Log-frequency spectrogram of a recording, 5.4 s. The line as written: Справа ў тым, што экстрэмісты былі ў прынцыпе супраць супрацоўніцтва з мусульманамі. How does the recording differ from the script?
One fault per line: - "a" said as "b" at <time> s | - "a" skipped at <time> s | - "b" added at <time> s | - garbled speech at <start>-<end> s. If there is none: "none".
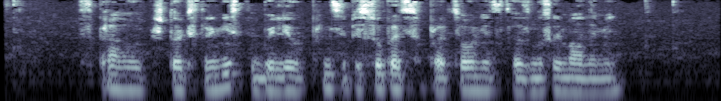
- "тым" skipped at 1.1 s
